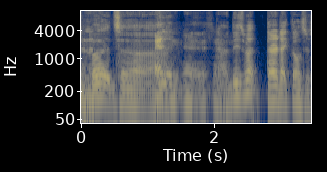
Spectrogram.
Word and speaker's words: pterodactyls: these what pterodactyls you say? Pterodactyls. Pterodactyls, whichever. The P is silent.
